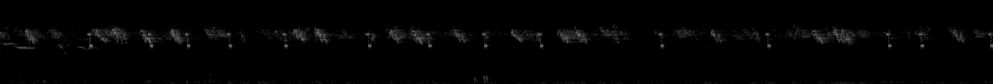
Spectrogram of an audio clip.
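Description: Small birds chirping quietly and continuously, with quick high chirps coming two or three times a second.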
